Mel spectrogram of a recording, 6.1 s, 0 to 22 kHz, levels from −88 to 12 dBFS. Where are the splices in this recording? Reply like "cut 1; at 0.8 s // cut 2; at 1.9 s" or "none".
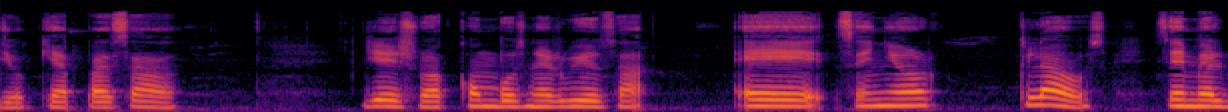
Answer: none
